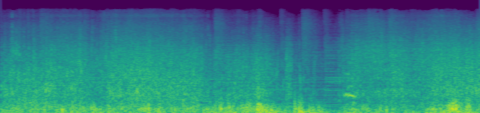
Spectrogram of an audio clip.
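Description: Wind buffeting the microphone outdoors: a steady rushing noise with gusty low rumble.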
